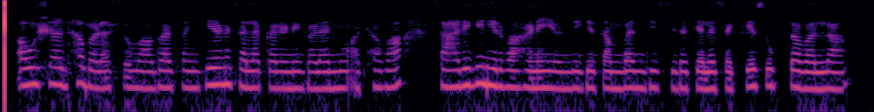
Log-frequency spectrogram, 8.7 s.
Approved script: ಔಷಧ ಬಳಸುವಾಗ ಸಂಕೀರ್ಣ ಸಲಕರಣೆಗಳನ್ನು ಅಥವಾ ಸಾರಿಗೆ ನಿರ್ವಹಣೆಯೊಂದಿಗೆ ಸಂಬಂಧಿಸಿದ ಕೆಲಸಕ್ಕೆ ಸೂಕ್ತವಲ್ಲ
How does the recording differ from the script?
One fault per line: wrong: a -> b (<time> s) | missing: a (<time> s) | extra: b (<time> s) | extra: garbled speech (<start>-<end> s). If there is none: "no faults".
no faults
